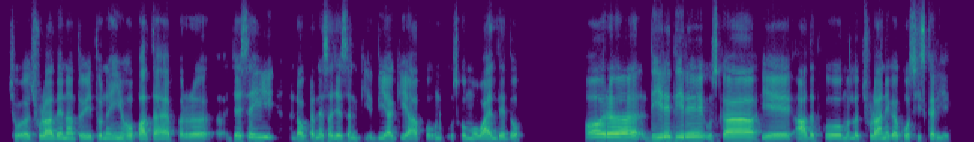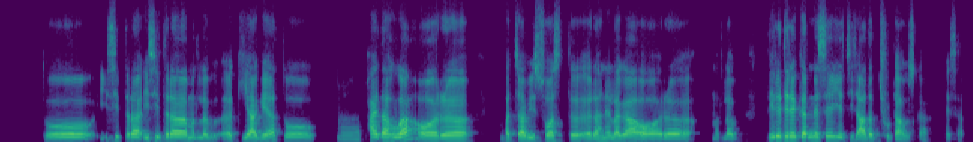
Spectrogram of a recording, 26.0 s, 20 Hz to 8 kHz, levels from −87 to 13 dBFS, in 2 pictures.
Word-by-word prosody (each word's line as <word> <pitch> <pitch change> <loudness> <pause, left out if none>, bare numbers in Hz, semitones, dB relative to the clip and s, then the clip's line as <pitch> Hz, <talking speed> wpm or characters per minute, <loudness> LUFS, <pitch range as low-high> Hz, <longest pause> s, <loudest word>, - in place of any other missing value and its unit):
छु 470 +2 -3
छुड़ा 140 +1 +2
देना 140 0 -1
तो - - -7
ये 70 -1 -2
तो 145 - -6
नहीं 135 +1 -5
हो 135 0 -2
पाता 125 +1 +1
है, 130 - +1
पर 80 - -8
अ, 80 0 -4
जैसे 140 +5 -3
ही 165 0 -2 0.3
डॉक्टर 140 +2 -3
ने 160 - -3
सजेशन 145 0 -3
कि - - -16
दिया 145 +2 -3
कि 145 +1 -10
आप 145 0 -6
उन 140 - -9
उसको 145 - -8
मोबाइल 140 +1 -1
दे 130 -1 -3
दो, 475 0 -6 0.8
और 175 0 +4 0.6
धीरे-धीरे 175 +3 +1
उसका 160 0 +3 0.4
ये 80 0 -1 0.2
आदत - - -4
को 155 -1 +1
मतलब 145 -1 -6
छुड़ाने 135 +2 0
का 150 -1 +1
कोशिश - - -5
करिए। 110 -1 -5 0.9
तो 170 - +1
इसी - - -9
तरह 170 0 +2
इसी 150 +3 -3
तरह 165 -1 +6
मतलब 155 - -5 0.3
किया 160 -1 +4
गया 155 +4 0
तो - - -5 0.7
अ, - - -22 0.4
फ़ायदा 170 +2 +4
हुआ 180 +3 +7 0.3
और 150 0 +3 0.8
बच्चा 150 +3 +2
भी 155 +1 -2
स्वस्थ 155 0 -2
रहने 150 -1 -1
लगा, 155 +2 +3
और 130 0 +2 0.6
मतलब 130 -1 -8 0.4
धीरे-धीरे 190 +2 +4
करने 180 +1 +2
से 195 +2 -2
ये 180 -2 -2
चीज़ 170 - -9
आदत 485 0 +2
छूटा - - -3
उसका, - - -13 0.2
ऐसा। - - -19
150 Hz, 155 wpm, -21 LUFS, 135-170 Hz, 0.9 s, हुआ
